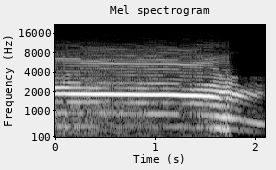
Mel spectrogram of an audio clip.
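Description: A spectator's long, loud, high-pitched scream, held on one pitch and trailing off with a falling pitch near the end.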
